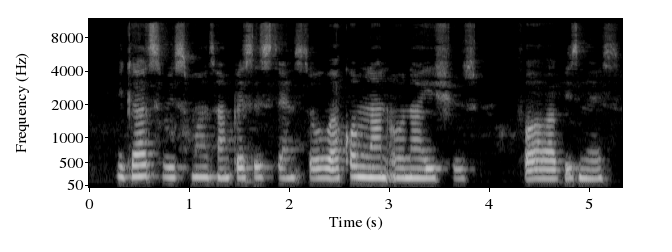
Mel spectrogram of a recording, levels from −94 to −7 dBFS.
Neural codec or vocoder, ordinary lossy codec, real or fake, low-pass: none; AAC, 48 kbps; real; 10.8 kHz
